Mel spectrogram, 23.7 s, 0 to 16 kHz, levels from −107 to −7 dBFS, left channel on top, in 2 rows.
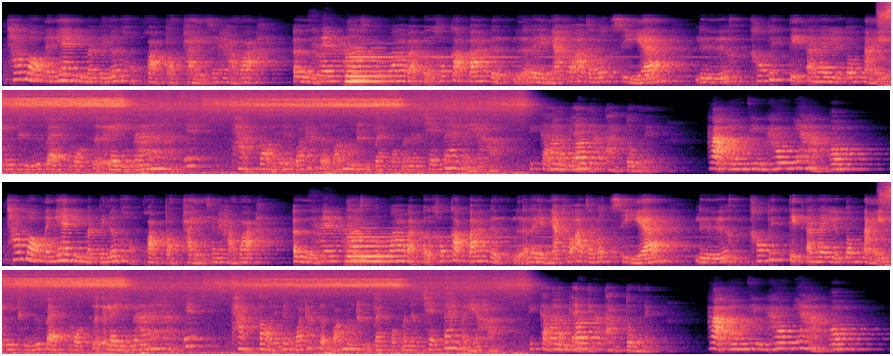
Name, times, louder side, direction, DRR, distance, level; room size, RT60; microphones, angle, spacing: voice 1, 0.1-3.5 3.9-4.2 4.6-9.0 9.2-14.5 14.9-18.5 19.0-19.6 19.9-20.5, right 2 dB, 30° right, -1 dB, 0.4 m, -32 dB
voice 2, 4.1-4.7 13.6-14.3 19.1-19.8 21.3-23.0, left 1 dB, 10° left, -8 dB, 0.8 m, -30 dB
Keyboard (musical), 4.6-6.7, left 2 dB, 60° left, 0.4 m, -30 dB
sound 1, 11.7-18.8, left 2 dB, 85° left, 0.8 m, -28 dB
2.8 x 2.4 x 3.5 m, 1.1 s
head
